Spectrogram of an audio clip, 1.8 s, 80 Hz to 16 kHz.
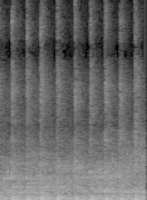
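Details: TE300 TPI two-stroke, first start after rebuild, cold start on, started in three kicks: crisp regular popping about five beats a second, steady with no misfires; healthy cold idle.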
